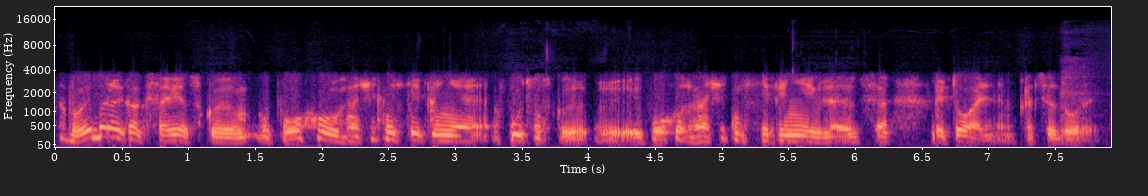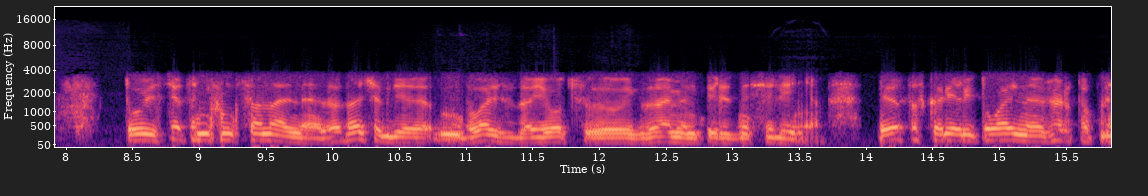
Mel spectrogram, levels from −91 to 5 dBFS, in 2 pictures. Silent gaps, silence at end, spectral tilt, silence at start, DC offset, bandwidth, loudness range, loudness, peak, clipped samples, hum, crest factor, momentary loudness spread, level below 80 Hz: none; 0 s; -8 dB/octave; 0.05 s; under 0.1%; 5.8 kHz; 3 LU; -19 LUFS; -6 dBFS; under 0.1%; none; 12 dB; 7 LU; -56 dBFS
